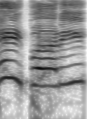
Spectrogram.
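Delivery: put-on very high, cooing baby-talk voice. Teasing Corey about talking to spiders, imitating Corey's baby talk. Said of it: "baby talk spiders".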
